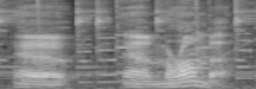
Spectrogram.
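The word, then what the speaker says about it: marimba: drum set but some kind of drums xylophone Moranbah that's how you say it but I wouldn't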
